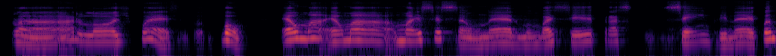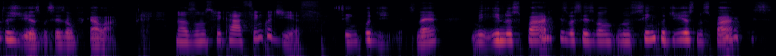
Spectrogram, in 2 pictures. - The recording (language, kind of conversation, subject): Portuguese, advice, Como posso manter hábitos saudáveis durante viagens curtas?
- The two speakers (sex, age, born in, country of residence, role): female, 35-39, Brazil, United States, user; female, 50-54, Brazil, Portugal, advisor
- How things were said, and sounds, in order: tapping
